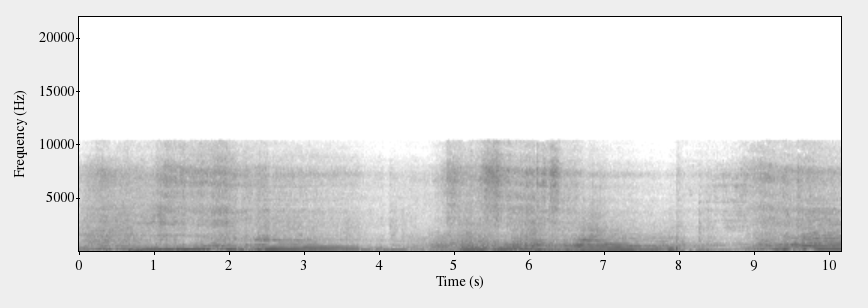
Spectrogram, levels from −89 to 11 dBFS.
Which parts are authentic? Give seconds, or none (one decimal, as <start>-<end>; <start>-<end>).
4.8-10.2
